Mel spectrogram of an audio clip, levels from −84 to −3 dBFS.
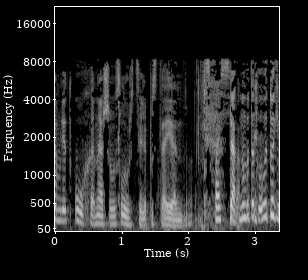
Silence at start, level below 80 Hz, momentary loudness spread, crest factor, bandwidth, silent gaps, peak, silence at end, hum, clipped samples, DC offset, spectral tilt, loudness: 0 s; -56 dBFS; 8 LU; 20 dB; 8.8 kHz; none; -8 dBFS; 0 s; none; under 0.1%; under 0.1%; -3.5 dB/octave; -28 LUFS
